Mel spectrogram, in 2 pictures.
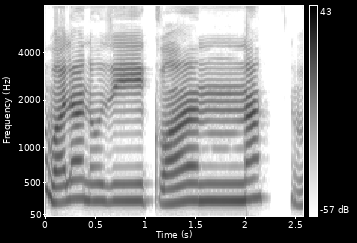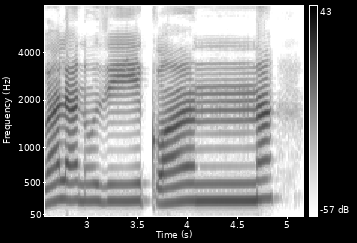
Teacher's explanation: नून को नहीं खींचना और ज़ाल को खींचेंगे, काफ को मोटा पढ़ेंगे और नून पर गुन्ना करेंगे।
